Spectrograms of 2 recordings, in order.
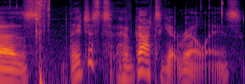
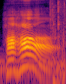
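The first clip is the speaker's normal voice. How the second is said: gleeful laugh; 7 semitones higher, 16 dB louder than usual. Real, not acted. Gleeful win in game.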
